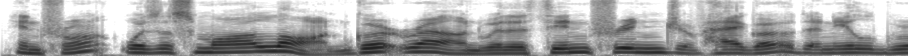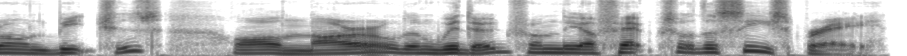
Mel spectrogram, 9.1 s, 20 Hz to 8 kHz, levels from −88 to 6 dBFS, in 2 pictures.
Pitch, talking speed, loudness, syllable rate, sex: 145 Hz, 190 wpm, -17 LUFS, 4.3 syllables/s, male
